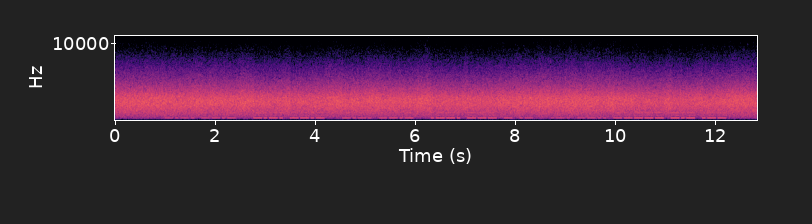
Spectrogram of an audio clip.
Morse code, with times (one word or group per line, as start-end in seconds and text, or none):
1.0-2.4 CQ
2.8-4.2 CQ
4.5-5.9 CQ
6.3-8.3 POTA
8.7-12.2 RZ0KW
